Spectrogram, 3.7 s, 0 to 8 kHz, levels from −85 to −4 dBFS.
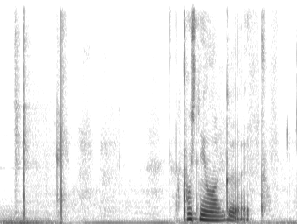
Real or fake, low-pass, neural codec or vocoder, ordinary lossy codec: fake; none; codec, 16 kHz, 4 kbps, X-Codec, HuBERT features, trained on general audio; none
